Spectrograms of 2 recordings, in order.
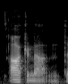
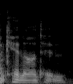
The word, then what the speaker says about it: Akhenaten: Akhenaten, thank you. – Oh, yeah. – Akhenaten.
